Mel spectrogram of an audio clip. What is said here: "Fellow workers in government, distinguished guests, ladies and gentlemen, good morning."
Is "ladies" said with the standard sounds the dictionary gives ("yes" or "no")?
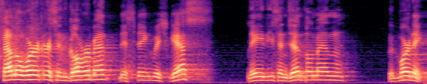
no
